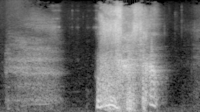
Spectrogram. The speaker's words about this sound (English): Well, that spice makes me sneeze.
